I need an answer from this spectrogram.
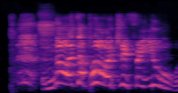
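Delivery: high-pitched yell in a put-on Italian accent. Imagining an Italian Contessa yelling at Ada, yelled in a put-on Italian accent. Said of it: "I imagine her yelling at Ada in an Italian accent".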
